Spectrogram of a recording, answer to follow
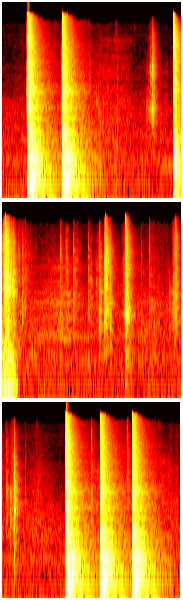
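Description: Pistol shots fired in a small bathroom, each ringing on briefly: two about a second apart, two in quick succession a few seconds later, then three evenly spaced shots near the end. Quieter clicks of the gun being handled come between them.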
